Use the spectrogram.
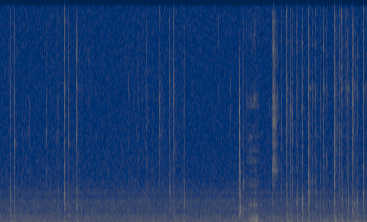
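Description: Rapid, fairly quiet clicking of a computer keyboard, irregular keystrokes pattering steadily under low room noise without speech.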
